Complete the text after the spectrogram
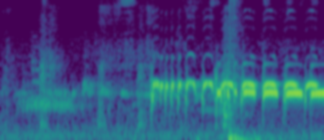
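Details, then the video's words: Local zebra dove in Indonesia, praised for a loud, big voice: faint soft notes at first, then a series of rapid rolling coos speeding into longer, drawn-out fluty notes. "perkutut lokal gacor suara besar"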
